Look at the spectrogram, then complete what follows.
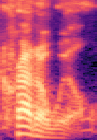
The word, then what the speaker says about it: Cradawell: It's pronounced Cradawell. Yep. Well, you left out like 4 letters.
